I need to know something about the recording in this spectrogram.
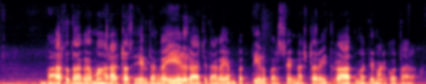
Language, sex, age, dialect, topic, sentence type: Kannada, male, 31-35, Dharwad Kannada, agriculture, statement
